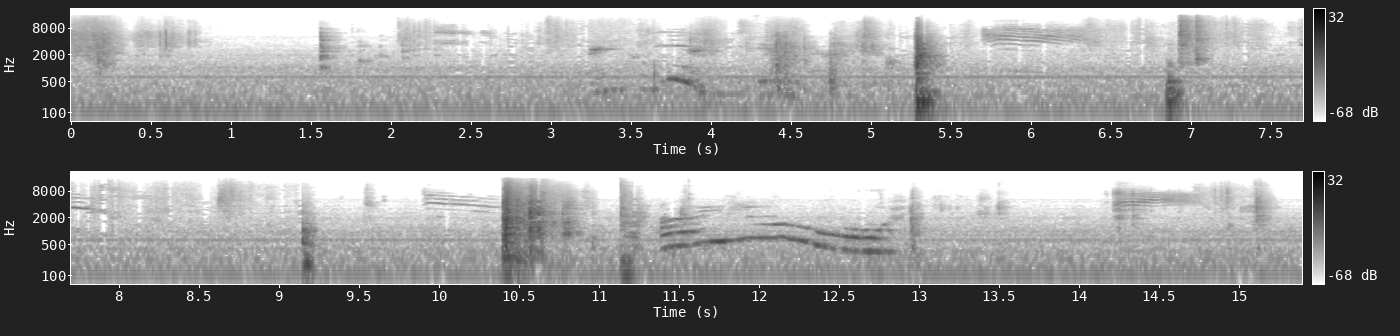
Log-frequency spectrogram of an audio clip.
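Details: Foster kittens on a live kitten cam in Los Angeles, recorded while being weighed indoors: scattered short mews, one longer wavering meow rising then falling near the end, amid clicks, knocks and handling noises.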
